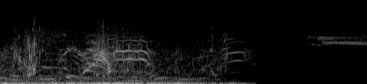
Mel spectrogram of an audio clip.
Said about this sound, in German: Nachdem sie sich gestärkt und umgezogen hatten, ging es auch schon los. Alle sprangen ins Wasser. Sie spielten und schwammen herum.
